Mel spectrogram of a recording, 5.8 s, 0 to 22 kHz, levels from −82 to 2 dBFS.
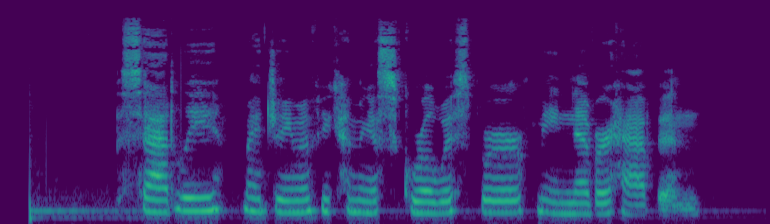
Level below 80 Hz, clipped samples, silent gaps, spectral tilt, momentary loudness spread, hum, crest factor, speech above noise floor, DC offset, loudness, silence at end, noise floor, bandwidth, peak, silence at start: -74 dBFS; under 0.1%; none; -2.5 dB/octave; 13 LU; none; 20 dB; 21 dB; under 0.1%; -32 LUFS; 0.55 s; -53 dBFS; 15.5 kHz; -14 dBFS; 0.25 s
